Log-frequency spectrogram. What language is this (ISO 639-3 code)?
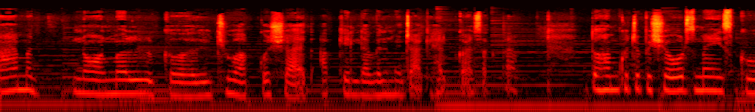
hin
